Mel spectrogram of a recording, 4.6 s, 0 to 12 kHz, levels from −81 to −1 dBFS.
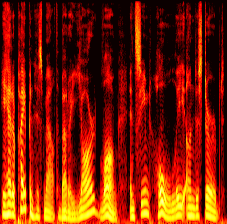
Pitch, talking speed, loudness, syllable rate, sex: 125 Hz, 200 wpm, -18 LUFS, 4.9 syllables/s, female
